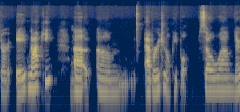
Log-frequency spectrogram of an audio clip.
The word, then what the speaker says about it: Abenaki: Cree and the Ojibwe, and then the uh, Abenaki, I think it's pronounced, or Abenaki, Mhm.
